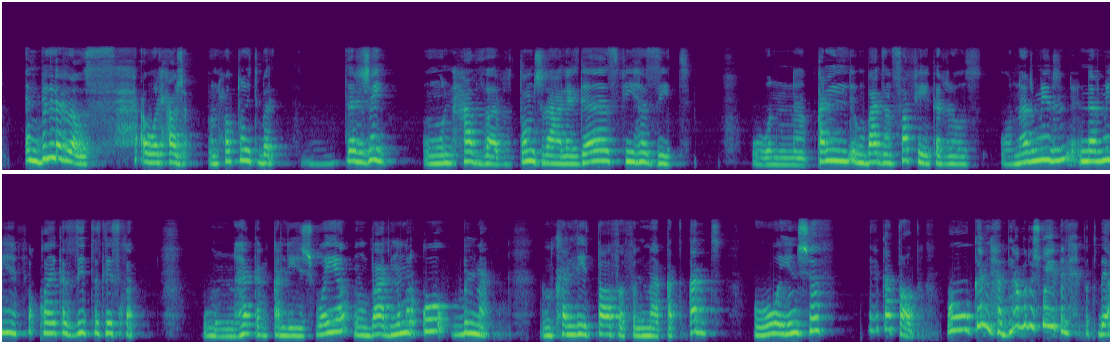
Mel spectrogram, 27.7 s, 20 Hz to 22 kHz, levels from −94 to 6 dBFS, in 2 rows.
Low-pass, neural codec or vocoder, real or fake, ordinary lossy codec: 7.2 kHz; none; real; none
